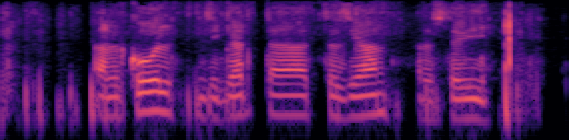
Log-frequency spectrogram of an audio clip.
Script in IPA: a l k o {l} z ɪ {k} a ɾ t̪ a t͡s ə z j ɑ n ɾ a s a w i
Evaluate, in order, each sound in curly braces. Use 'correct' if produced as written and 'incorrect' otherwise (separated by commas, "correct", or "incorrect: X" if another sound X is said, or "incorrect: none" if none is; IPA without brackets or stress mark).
correct, incorrect: ɡ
